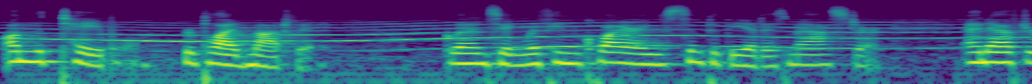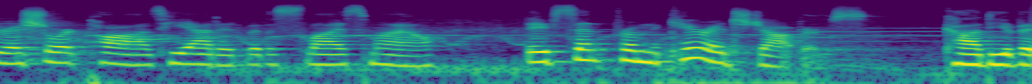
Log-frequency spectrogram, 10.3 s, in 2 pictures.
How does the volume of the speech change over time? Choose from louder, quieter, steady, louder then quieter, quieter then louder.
steady.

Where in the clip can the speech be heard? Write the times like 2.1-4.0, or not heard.
0.0-10.2.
